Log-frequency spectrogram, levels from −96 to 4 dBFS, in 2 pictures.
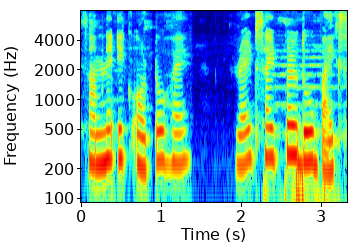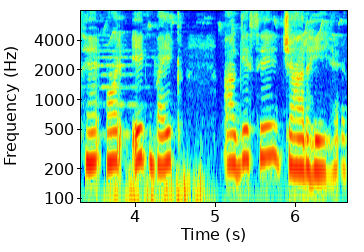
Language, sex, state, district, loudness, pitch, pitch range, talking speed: Hindi, female, Gujarat, Valsad, -16 LUFS, 235 Hz, 220-245 Hz, 160 wpm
